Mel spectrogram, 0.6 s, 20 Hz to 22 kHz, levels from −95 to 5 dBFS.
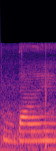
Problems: constant background noise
